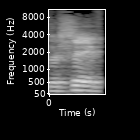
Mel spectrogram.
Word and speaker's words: Deshae: Why did I say his name like that? It's Deshae Frost.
